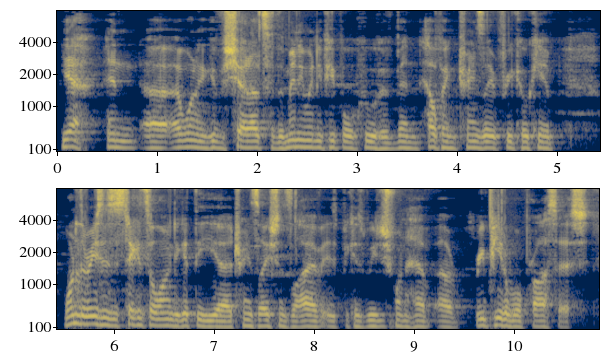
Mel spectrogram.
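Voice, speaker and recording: A man speaking as a podcast guest in a casual interview. His voice sits at a middle pitch, and he explains in an earnest way. He speeds up in quick bursts and uses plenty of fillers. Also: steady tone, darkish tone. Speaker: podcast guest, non-profit founder.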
